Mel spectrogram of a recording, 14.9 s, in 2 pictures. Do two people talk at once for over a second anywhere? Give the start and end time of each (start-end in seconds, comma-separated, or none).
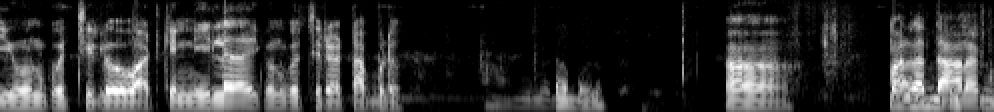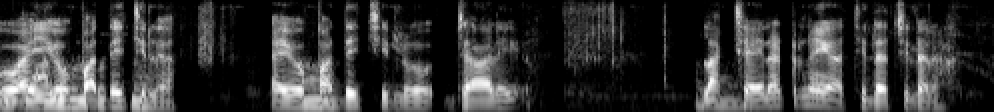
6.7-8.6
